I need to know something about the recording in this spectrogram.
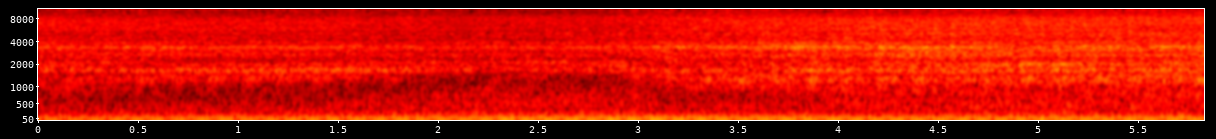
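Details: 1999 Ford F-350 Lariat Super Duty 4x4 with the 7.3 L Power Stroke diesel and 46,385 original miles: a deep, steady rumble at an even low idle with no knocks or stumbles. Normal healthy idle.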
